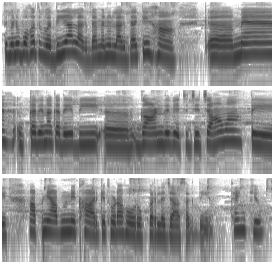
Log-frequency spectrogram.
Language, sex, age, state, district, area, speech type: Punjabi, female, 30-45, Punjab, Faridkot, urban, spontaneous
